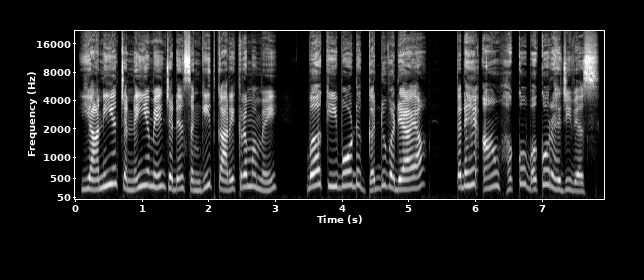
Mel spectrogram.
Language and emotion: Sindhi, surprised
